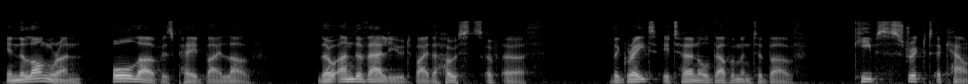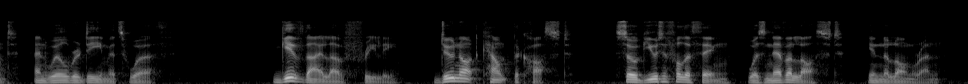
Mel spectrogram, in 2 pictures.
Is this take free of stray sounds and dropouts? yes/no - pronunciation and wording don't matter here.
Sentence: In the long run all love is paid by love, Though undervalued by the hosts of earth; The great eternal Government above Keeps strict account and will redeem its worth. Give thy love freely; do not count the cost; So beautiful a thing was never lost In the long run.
yes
